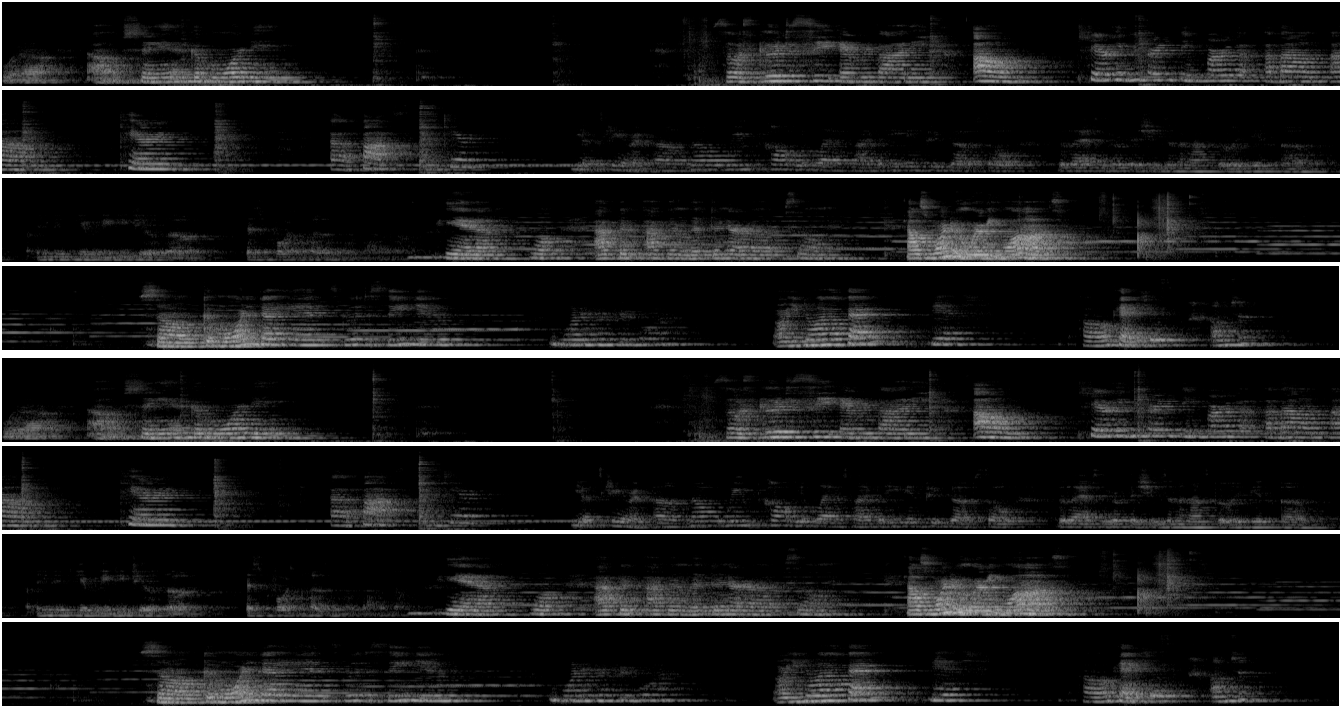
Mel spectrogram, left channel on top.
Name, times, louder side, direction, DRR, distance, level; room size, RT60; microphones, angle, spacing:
voice 1, 0.0-0.4 0.8-2.9 6.5-10.2 10.8-13.9 14.6-15.1 16.7-17.2 17.6-18.1 30.8-31.8 32.0-35.1 35.5-37.4 37.7-39.0 41.5-44.7 47.8-48.9 50.9-51.5, left 1 dB, 20° left, -2 dB, 0.5 m, -33 dB
sound 1, 1.5-4.9 5.5-5.7 6.2-10.7 11.2-14.5 15.5-16.6 16.9-18.7, right 1 dB, 80° right, 0.9 m, -53 dB
sound 2, 11.2-19.1, equal, 30° right, 1.4 m, -54 dB
voice 2, 19.1-26.5 27.0-28.6 29.2-31.1, right 3 dB, 55° right, 0 dB, 0.6 m, -46 dB
sound 3, 31.6-45.3, left 3 dB, 75° left, 0.5 m, -50 dB
voice 3, 45.6-46.9 49.4-50.0 51.6-51.7 52.0-52.5, equal, 10° right, -6 dB, 1.1 m, -39 dB
4.6 x 2.5 x 4.1 m, 1.3 s
head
